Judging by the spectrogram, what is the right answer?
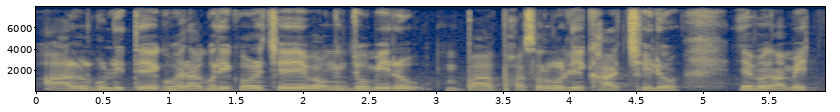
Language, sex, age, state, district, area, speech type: Bengali, male, 45-60, West Bengal, Nadia, rural, spontaneous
